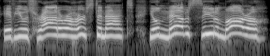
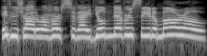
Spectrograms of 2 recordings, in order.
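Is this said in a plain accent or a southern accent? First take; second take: southern; plain. First: It is said in a put-on southern American accent. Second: It is said in the speaker's ordinary accent.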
